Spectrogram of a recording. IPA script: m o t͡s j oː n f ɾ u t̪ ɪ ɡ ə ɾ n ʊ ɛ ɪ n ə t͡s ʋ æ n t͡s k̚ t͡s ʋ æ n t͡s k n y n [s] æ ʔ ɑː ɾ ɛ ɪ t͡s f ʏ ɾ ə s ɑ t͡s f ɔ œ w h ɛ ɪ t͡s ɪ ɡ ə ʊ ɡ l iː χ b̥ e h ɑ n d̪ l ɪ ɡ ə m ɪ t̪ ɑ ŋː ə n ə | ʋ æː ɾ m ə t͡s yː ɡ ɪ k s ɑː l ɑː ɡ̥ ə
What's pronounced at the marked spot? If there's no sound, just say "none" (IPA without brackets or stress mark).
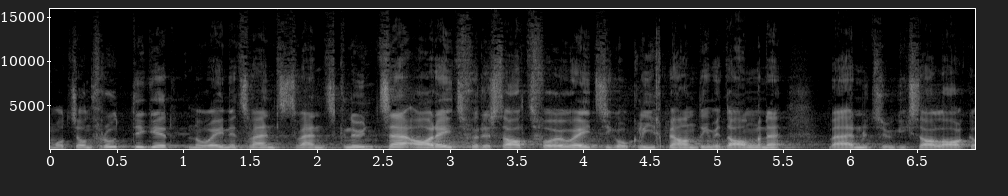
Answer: t͡s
